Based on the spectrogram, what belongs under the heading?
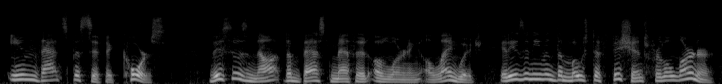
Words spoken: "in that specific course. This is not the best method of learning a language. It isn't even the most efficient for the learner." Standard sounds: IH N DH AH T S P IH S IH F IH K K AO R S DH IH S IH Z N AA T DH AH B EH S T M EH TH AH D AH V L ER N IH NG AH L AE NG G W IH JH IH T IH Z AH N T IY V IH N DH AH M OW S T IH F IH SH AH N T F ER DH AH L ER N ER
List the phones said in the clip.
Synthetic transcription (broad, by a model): IH N DH AH T S P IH S IH F IH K K AO R S DH IH S IH Z N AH T DH AH B EH S T M EH TH AH D AH V L ER N IH NG AH L AE NG G W IH JH IH T IH Z AH N T IY V IH N DH AH M OW S T IH F IH SH AH N T F ER DH AH L ER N ER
